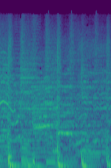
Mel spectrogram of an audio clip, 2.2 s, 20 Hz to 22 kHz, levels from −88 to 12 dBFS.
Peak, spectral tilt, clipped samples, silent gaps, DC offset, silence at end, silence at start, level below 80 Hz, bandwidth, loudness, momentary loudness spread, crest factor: -6 dBFS; -3.5 dB/octave; under 0.1%; none; under 0.1%; 0 s; 0 s; -32 dBFS; 17 kHz; -23 LUFS; 5 LU; 18 dB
